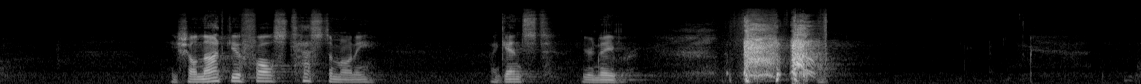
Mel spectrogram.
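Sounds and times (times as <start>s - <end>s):
faint breath: 0.6s - 1.5s, 6.5s - 7.3s, 10.2s - 11.0s
speech: 1.7s - 3.8s, 4.9s - 6.4s, 7.2s - 7.8s
person coughing: 7.4s - 8.4s.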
